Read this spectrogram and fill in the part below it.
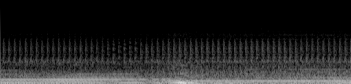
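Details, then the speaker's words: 1982 Renault 9 barn find, off the road since 1994, idling on choke: steady low idle with fast, light woodpecker-like tapping from a noisy electric fuel pump; exhaust blowing, possibly at the manifold; revving drowns out the exhaust blow. "how loud is that fuel pump it sounds like a woodpecker in the air box"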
